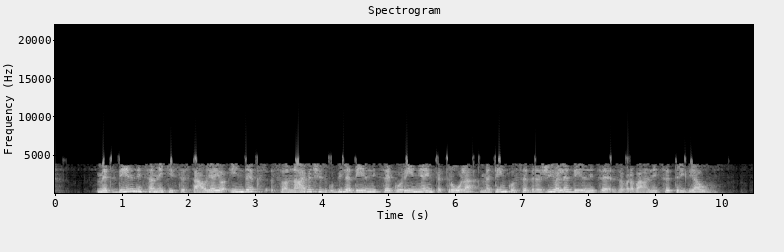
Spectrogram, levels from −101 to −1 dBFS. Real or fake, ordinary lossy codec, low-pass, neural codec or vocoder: fake; AAC, 16 kbps; 7.2 kHz; codec, 16 kHz, 4.8 kbps, FACodec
